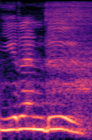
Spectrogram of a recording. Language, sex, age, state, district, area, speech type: Tamil, female, 18-30, Tamil Nadu, Pudukkottai, rural, read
